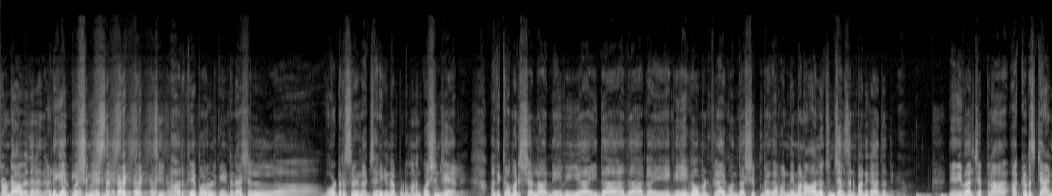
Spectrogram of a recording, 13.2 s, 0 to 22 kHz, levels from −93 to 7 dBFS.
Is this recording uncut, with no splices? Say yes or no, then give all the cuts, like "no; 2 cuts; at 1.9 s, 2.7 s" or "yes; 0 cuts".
yes; 0 cuts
